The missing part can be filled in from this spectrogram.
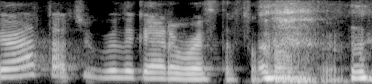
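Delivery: acted relaxed, chummy, casual off-the-clock voice. Retelling a woman's remark to the speaker, dropping the professional voice. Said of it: "she took off her professional voice".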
